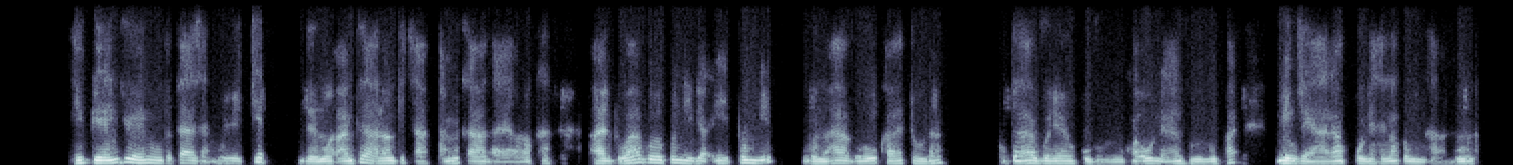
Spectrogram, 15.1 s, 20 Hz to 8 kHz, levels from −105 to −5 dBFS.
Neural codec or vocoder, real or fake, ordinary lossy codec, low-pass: codec, 24 kHz, 0.9 kbps, WavTokenizer, medium music audio release; fake; Opus, 16 kbps; 7.2 kHz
